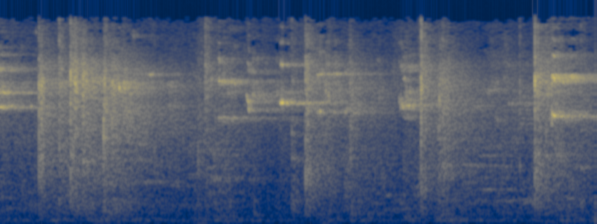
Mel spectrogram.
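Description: Badminton rackets smack a shuttlecock in a large echoing hall.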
